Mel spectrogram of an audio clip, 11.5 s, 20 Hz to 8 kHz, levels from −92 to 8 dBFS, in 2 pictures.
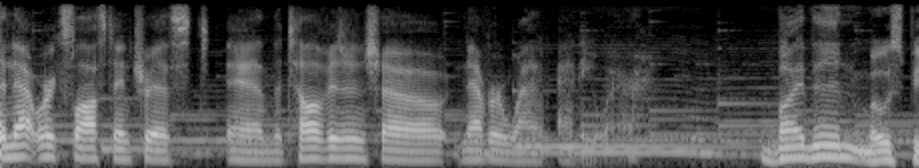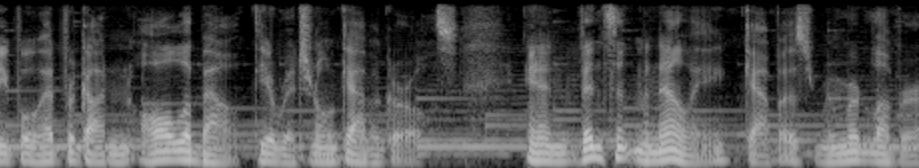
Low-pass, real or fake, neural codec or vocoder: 7.2 kHz; real; none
